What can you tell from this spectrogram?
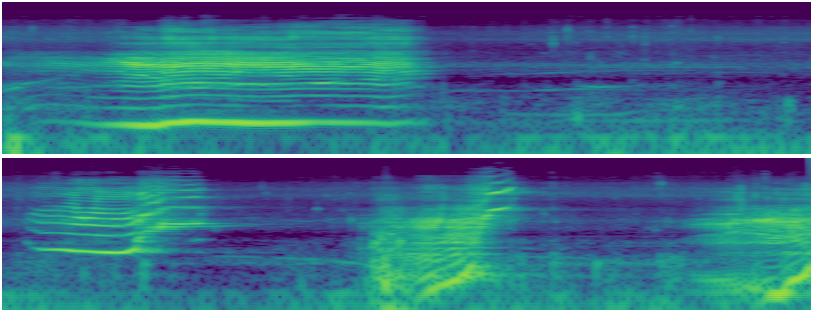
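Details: Humpback whale, a male singing very loud near a kayak, gives a rich harmonic roar, then a swooping whistled whoop, followed by two low rising grunts that climb into bright upper tones.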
